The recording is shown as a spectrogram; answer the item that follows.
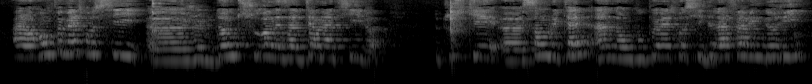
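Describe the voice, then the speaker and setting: A woman's voice: sits high, a bit bright, reverberant, distant mic, a little hiss or hum. A woman from southwest France with a Toulouse-area accent, chatting casually and hesitantly as a cookware consultant during a live cooking demonstration. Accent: southwest French, Toulouse area. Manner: chatty, hesitant, many fillers.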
